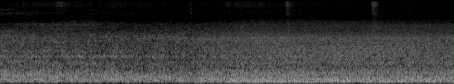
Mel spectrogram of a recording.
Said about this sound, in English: that's powering my switch and my fans inside the tent, my exhaust fans, intake fans.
